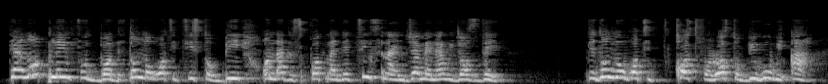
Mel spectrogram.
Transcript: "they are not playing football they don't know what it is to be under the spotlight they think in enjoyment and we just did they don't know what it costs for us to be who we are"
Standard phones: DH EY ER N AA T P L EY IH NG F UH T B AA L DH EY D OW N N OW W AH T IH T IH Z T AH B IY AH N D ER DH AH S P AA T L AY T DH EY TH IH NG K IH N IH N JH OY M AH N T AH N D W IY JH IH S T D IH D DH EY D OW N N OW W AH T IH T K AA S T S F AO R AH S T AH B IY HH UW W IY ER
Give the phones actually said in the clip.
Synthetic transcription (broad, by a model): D EY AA N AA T P L EY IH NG F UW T B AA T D EY D OW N N OW W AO T IH T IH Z T AH B IY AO N D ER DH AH S P AA T L AY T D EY T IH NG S IH N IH N JH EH M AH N AH W IY JH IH S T D IH D EY D OW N N OW W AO T IH T K AA S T F AO R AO S T AH B IY HH UW W IY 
